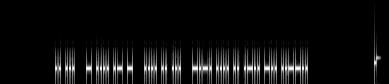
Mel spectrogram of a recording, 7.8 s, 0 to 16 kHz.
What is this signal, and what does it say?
Morse code, heard as a keyed tone, about 34 wpm, 700 Hz. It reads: IS THAT HIS CHILD?
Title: Sentences from Top 800 Words 35wpm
